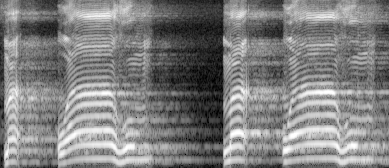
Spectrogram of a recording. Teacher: Ulaika ma'wahum, ikama hamzah sukun, jangan samakan dengan ain. Hamzah sukun sifatnya siddah, harus dibaca jelas.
